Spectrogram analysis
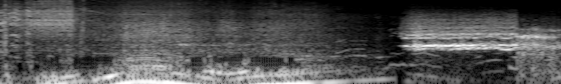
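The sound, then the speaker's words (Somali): A car engine revs with skidding tires, a loud, sustained low rumble that swells midway and then cuts off abruptly. A different, brighter sound follows. “gaarigan hagaag u soo raac”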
